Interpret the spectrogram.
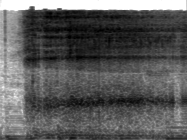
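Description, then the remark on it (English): A group of people fake snoring together, a loud, rumbling chorus of low, rasping snores that fills the whole moment with a steady, exaggerated drone. “If you can hear me clap once, if you can hear me clap twice, if you can hear me play asleep.”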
